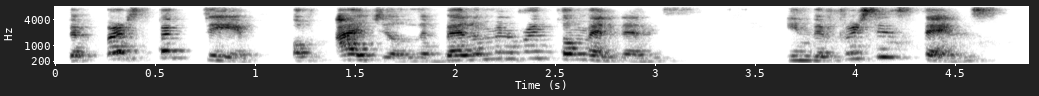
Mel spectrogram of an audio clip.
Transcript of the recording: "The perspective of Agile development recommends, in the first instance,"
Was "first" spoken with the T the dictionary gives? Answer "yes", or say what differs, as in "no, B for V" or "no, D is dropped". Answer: no, T is dropped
